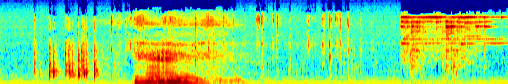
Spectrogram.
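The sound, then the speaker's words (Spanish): Quick keyboard typing clicks along, broken by a brief swelling tone, then a telephone starts ringing with a bright, high electronic trill that continues to the end. “Este teléfono.”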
